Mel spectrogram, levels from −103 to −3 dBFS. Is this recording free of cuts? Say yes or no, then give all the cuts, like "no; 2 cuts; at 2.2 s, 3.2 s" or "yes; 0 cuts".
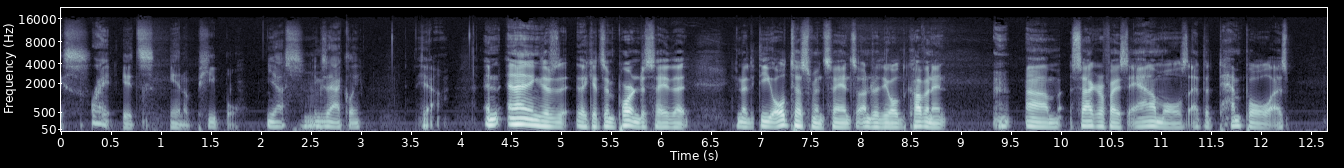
no; 1 cut; at 6.9 s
